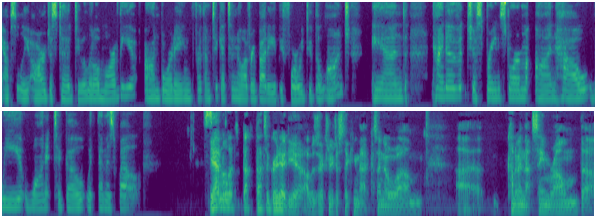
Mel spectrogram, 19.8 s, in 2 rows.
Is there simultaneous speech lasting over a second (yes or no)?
no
